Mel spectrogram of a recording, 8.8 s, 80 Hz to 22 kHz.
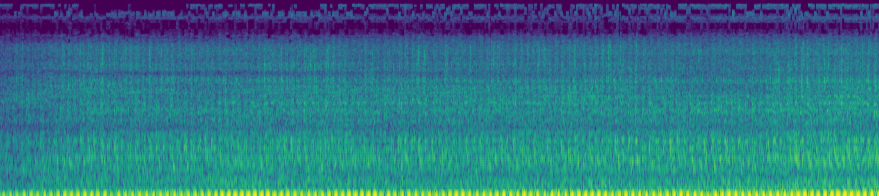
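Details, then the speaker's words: New 2026 Hero Xtreme 125R Dual ABS, about a week old, idling in eco mode; quick, fairly even light clatter about four a second like a loose nut; owner suspects tappet or timing chain noise. "एक किर किर किर किर किर किर किर किर किर किर किर किर किर ऐसा कुछ आपका आवाज़ इसके अंदर सुनाई देगा, जैसे कोई नट हिला हुआ है, कोई नट ढीला हो उसका हिलने का साउंड आ रहा है, ऐसा इसके अंदर आपको साउंड सुनाई देगा।"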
